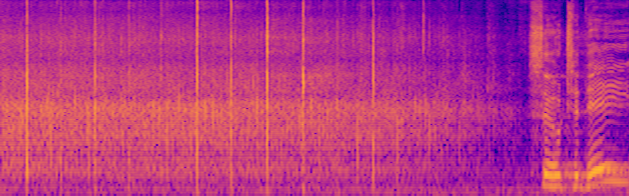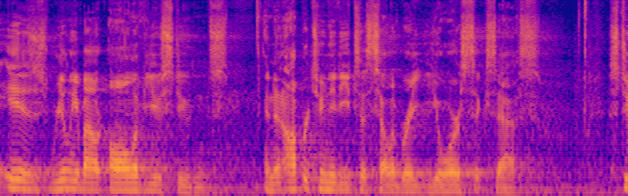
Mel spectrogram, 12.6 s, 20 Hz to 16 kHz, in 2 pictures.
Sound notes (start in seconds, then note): 2.5 audience applause continues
